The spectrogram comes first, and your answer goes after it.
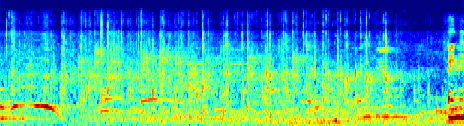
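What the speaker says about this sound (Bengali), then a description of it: "সবাই একটু জোরে হাত তালি শরণের জন্য।" An audience at a food festival claps for Sharon, a crowd's scattered applause sustained for several seconds, mixed with talking voices and rising slightly at the end.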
